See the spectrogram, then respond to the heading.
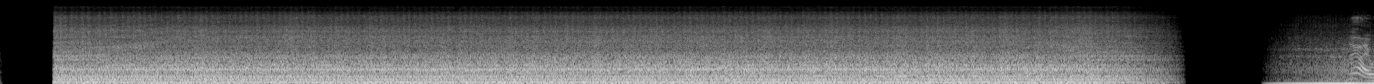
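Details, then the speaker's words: Cat 651B scraper repowered from a D346 to a Cat C15 six-cylinder turbo, being diagnosed for low power. Loud, harsh diesel idle while building air, with a sharp ticking puff on each firing pulse: exhaust manifold leak, likely causing low boost. "I'm going to go get some ear plugs cuz that thing is really loud if this exhaust leaks."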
